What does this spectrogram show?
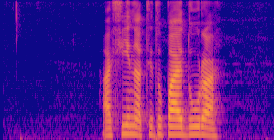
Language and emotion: Russian, angry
